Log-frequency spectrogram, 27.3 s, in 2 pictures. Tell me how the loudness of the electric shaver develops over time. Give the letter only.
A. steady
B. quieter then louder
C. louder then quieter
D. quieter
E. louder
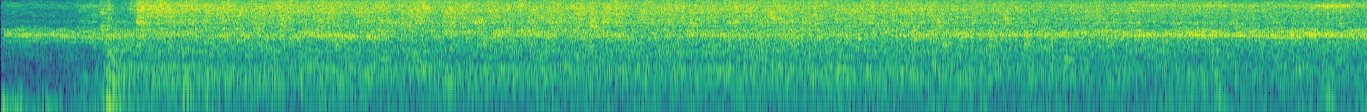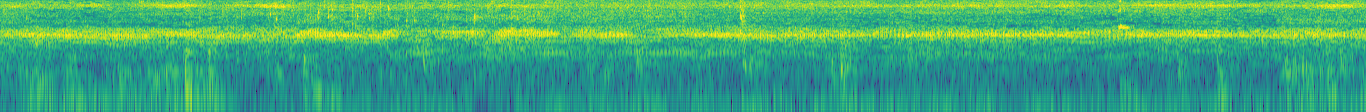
E.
